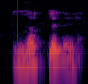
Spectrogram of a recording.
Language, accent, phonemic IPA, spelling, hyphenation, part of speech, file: English, Southern England, /ˈlʌvlɪli/, lovelily, love‧li‧ly, adverb, LL-Q1860 (eng)-lovelily.wav
- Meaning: In a lovely way.: 1. In a manner to excite or inspire admiration or love; admirably, beautifully, wonderfully 2. In a friendly or pleasant manner; amiably, kindly, pleasantly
